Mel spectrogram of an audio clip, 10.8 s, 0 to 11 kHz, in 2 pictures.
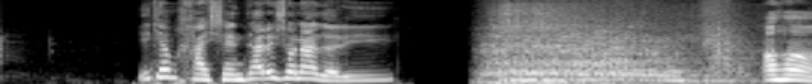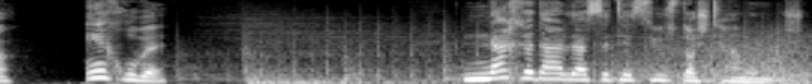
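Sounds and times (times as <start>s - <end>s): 
speech: 0.9s - 3.2s, 5.1s - 6.6s, 8.5s - 10.8s
deep fierce gravelly monster roar: 3.2s - 5.2s.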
